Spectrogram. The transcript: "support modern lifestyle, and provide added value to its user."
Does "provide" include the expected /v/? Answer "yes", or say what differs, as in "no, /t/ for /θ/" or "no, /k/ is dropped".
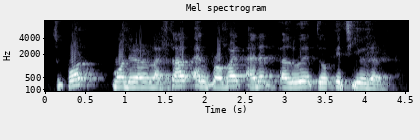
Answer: yes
